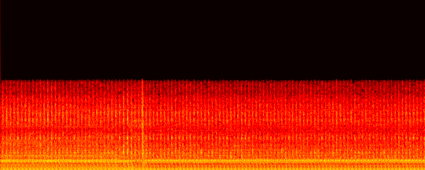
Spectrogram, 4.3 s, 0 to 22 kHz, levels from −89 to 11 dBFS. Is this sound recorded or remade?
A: recorded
